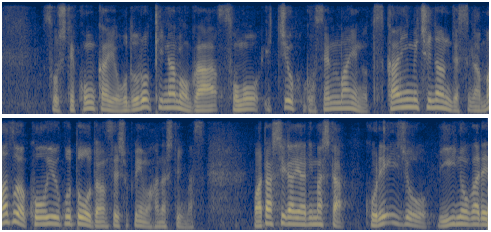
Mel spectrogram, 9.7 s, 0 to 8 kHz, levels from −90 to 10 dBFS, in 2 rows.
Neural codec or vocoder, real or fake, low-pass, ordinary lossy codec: codec, 16 kHz, 2 kbps, FunCodec, trained on LibriTTS, 25 frames a second; fake; 7.2 kHz; Opus, 16 kbps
